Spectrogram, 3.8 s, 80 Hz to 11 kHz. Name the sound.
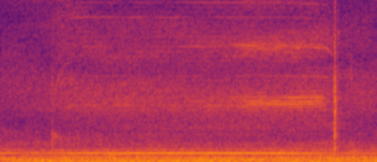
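400 grit 3M flap wheel polishing pen part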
